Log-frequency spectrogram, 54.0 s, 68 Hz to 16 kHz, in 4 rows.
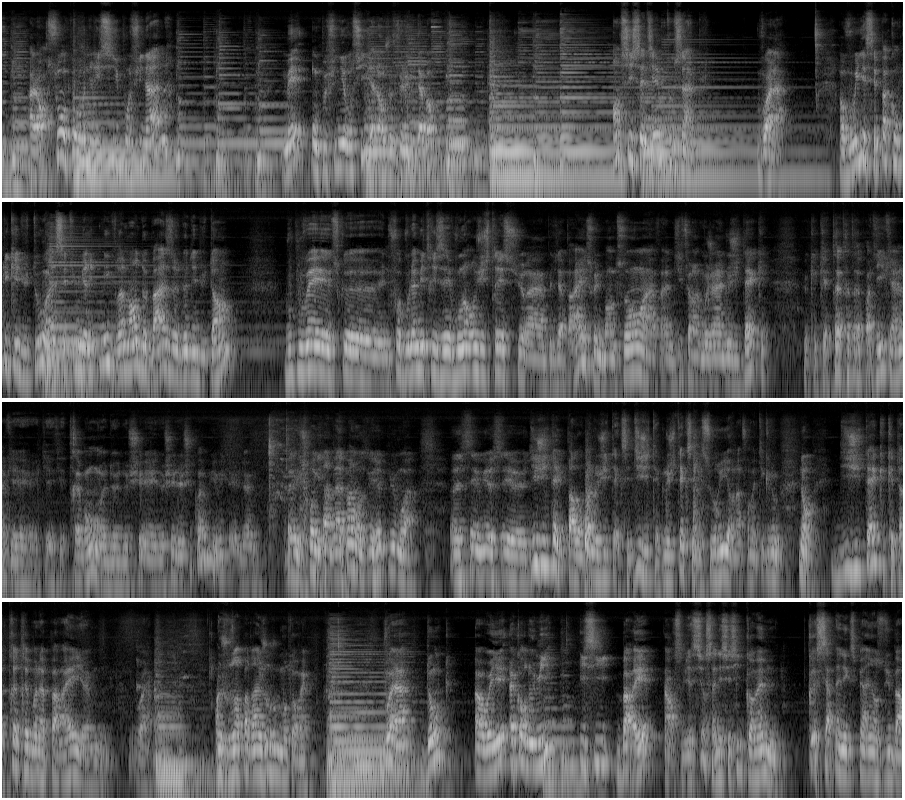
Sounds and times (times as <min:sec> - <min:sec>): Speech: 0:00.0 - 0:02.6, 0:04.2 - 0:06.7, 0:09.2 - 0:10.6, 0:11.3 - 0:11.8, 0:12.6 - 0:17.0, 0:17.8 - 0:42.9, 0:43.7 - 0:45.3, 0:46.3 - 0:54.0
Blues: 0:00.0 - 0:12.4, 0:13.9 - 0:17.9, 0:42.6 - 0:44.0, 0:45.2 - 0:47.3, 0:48.5 - 0:49.4
Acoustic guitar: 0:00.0 - 0:20.1, 0:30.3 - 0:32.2, 0:42.0 - 0:49.8.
